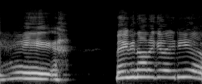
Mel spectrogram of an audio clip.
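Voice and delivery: high, coaxing imitation of a concerned onlooker; politely steer someone off the junk food; high-pitched tactful suggestion; gentle intervention. Imagined person stepping in to stop her.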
